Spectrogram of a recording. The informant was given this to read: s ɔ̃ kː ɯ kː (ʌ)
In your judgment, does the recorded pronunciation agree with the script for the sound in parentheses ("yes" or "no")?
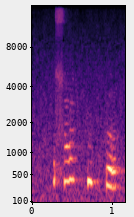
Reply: yes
